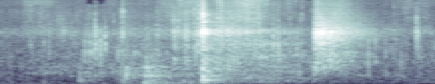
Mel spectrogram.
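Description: Handling noise from a cardboard carrier of paper fountain-drink cups being jostled: a few light knocks around the first second, then a brief rustle.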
